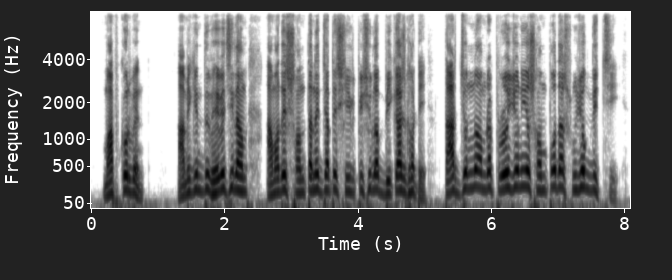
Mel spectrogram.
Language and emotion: Bengali, surprised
